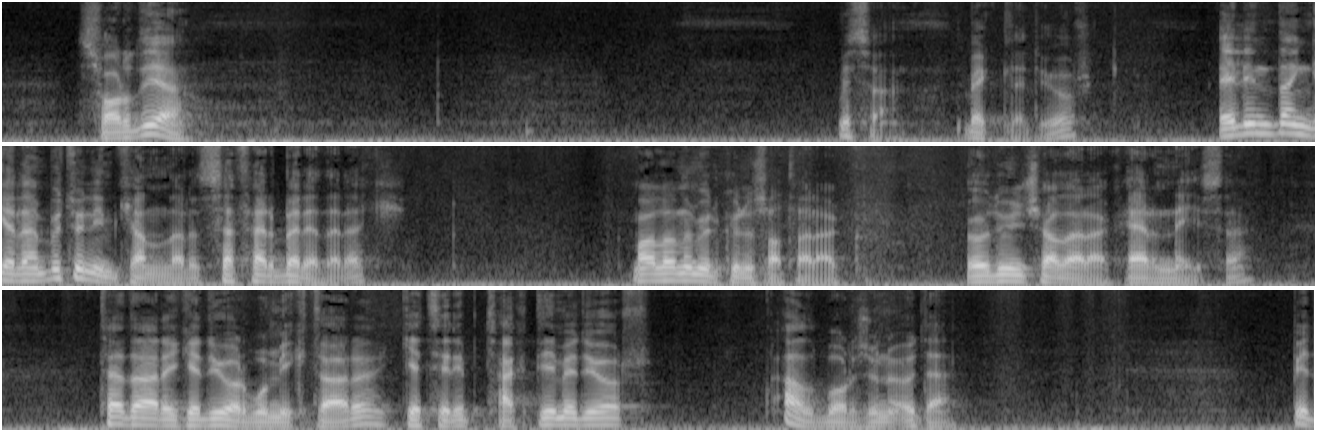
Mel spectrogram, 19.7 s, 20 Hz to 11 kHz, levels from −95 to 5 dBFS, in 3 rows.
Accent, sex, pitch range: native, male, 95-115 Hz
